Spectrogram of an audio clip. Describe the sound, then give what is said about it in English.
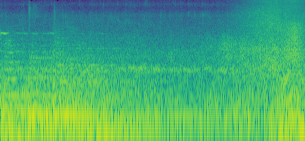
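Steady, heavy rainfall hisses continuously in Metropolis, with a deep rumble of thunder rolling underneath and swelling toward the end. No voices, just a dense storm wash. “It's a rainy, rainy day.”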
